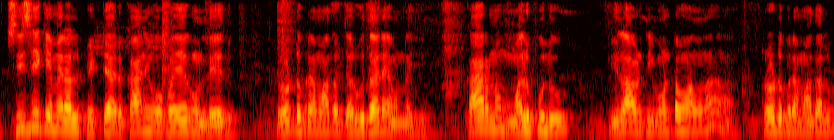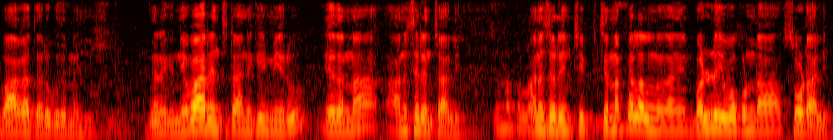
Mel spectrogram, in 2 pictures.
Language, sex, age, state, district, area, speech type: Telugu, male, 60+, Andhra Pradesh, Bapatla, urban, spontaneous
